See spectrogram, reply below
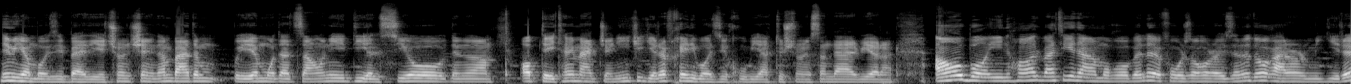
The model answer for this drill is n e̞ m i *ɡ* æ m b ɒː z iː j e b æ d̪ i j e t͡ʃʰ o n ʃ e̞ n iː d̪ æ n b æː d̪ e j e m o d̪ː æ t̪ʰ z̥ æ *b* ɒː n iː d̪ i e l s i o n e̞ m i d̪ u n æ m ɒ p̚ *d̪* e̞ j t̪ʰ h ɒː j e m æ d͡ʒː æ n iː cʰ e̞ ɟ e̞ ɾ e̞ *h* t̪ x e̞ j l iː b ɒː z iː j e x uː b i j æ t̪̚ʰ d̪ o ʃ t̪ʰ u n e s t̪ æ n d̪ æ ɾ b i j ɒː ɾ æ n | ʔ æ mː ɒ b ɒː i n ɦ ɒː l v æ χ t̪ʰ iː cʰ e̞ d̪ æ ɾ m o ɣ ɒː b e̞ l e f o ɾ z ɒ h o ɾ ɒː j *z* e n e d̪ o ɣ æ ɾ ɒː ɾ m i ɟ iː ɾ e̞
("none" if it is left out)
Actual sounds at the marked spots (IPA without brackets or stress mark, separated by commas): ɟ, m, d̪, f, z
